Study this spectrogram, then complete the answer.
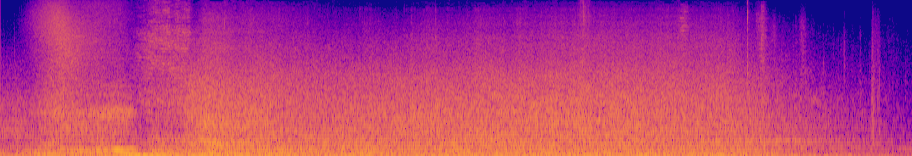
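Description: A thick gas cloud hisses and churns with a low rumble.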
